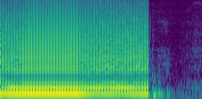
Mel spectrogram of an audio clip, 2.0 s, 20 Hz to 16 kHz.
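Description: Sawtooth lead synth patch from Reason's Thor, run through Scream 4 overdrive, an EQ with the lows cut and UN-16 unison, holding one steady note with a chorus-like width. The note stops abruptly about one and a half seconds in.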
